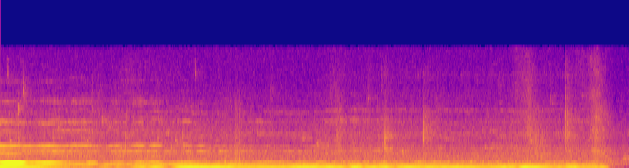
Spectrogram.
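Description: A single bell-like ringing tone, struck just before and holding on steadily with slowly fading overtones over a faint low hum, cut off suddenly at the end.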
